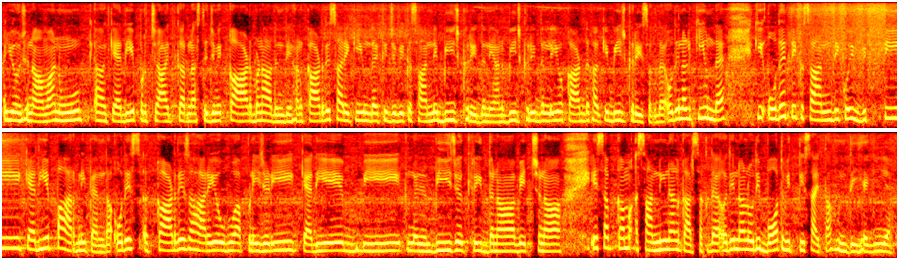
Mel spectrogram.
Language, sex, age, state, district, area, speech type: Punjabi, female, 30-45, Punjab, Mansa, urban, spontaneous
